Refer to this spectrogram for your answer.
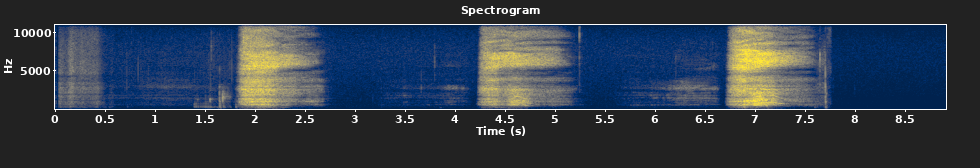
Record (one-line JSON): {"exhalation_length": "8.9 s", "exhalation_amplitude": 19410, "exhalation_signal_mean_std_ratio": 0.34, "survey_phase": "beta (2021-08-13 to 2022-03-07)", "age": "65+", "gender": "Male", "wearing_mask": "No", "symptom_none": true, "smoker_status": "Never smoked", "respiratory_condition_asthma": false, "respiratory_condition_other": false, "recruitment_source": "REACT", "submission_delay": "4 days", "covid_test_result": "Negative", "covid_test_method": "RT-qPCR"}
